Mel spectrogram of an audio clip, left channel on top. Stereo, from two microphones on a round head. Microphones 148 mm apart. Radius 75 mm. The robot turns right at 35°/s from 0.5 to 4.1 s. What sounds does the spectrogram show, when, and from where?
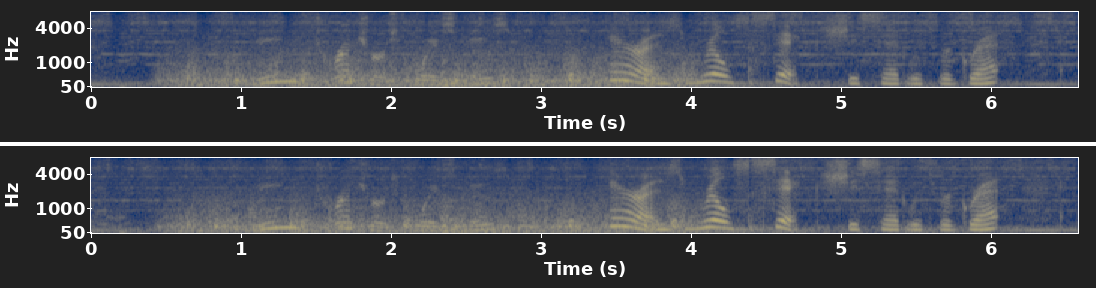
1.1 s a woman speaking: 20° left; by 2.9 s 80° left
3.5 s a woman speaking: 5° right (ahead or behind); by 6.5 s 15° right (ahead or behind)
